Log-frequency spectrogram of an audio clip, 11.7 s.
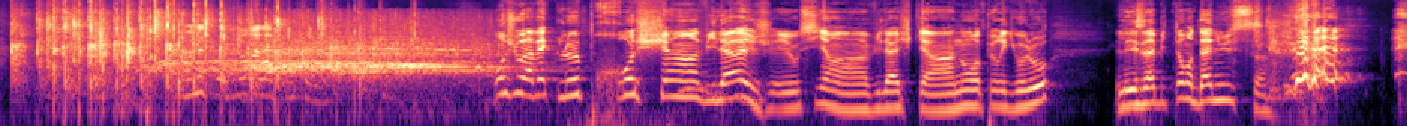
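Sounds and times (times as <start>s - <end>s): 
audience applause: 0.0s - 4.7s
speech: 1.6s - 2.7s, 4.1s - 11.0s.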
